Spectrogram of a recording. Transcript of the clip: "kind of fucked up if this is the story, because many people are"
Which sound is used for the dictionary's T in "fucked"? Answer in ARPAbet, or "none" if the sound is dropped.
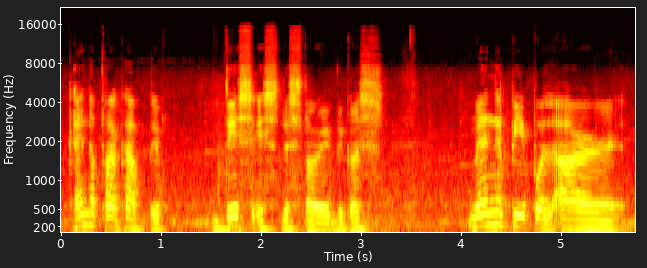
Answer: none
